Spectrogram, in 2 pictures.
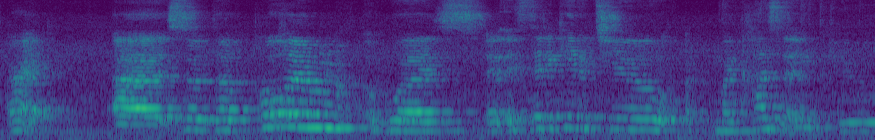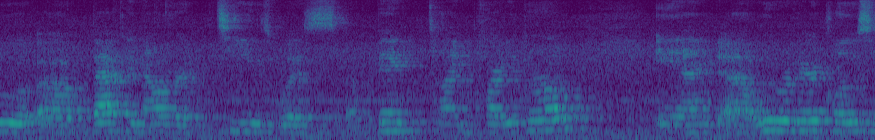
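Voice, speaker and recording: A woman whose first language is Russian reads her own poem, speaking hesitantly and emotionally with many fillers. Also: medium pitch. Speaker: poet reading her work. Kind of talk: poetry reading with spoken intro. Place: echoey hall, recorded from afar. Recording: distant, echoey, noisy room recording.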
